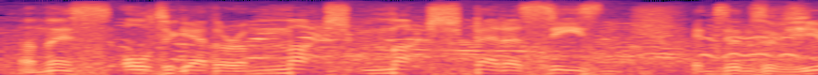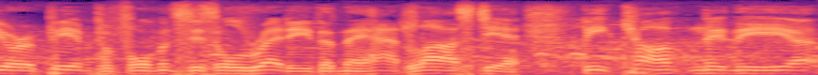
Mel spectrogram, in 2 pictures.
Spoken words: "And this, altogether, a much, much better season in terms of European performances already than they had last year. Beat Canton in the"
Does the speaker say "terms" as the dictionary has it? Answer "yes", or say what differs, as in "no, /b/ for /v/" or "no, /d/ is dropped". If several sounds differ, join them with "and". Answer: yes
